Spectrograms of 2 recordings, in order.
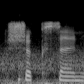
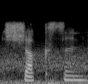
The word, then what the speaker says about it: Shuksan: Also, we realized that we've been saying Shuxson when of course this is pronounced Shuxson Vans.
